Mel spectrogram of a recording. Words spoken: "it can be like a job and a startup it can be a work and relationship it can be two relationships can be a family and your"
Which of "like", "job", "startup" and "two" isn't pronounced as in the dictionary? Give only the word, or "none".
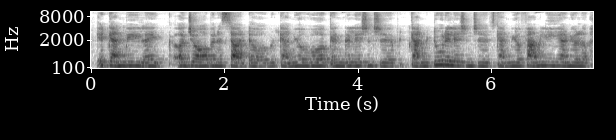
none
